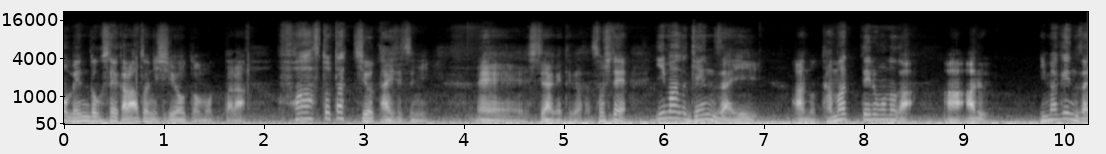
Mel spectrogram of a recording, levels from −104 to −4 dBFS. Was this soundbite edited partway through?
no; 0 cuts

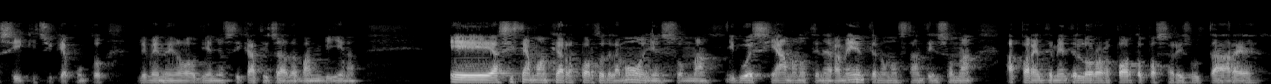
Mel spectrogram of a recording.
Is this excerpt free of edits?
yes; 0 cuts

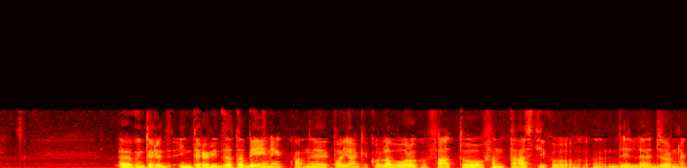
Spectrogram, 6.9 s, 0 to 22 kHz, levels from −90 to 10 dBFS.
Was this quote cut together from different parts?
yes; 1 cut; at 3.3 s

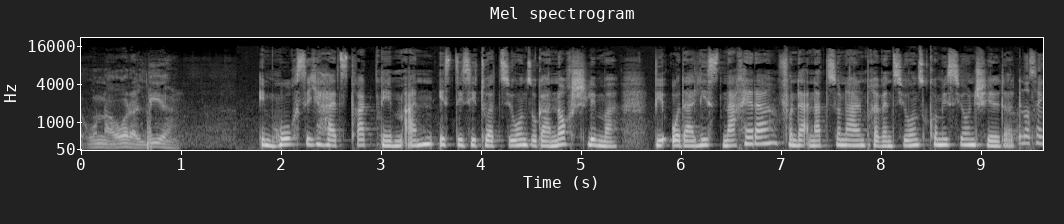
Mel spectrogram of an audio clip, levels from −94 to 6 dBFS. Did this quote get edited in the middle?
no; 0 cuts

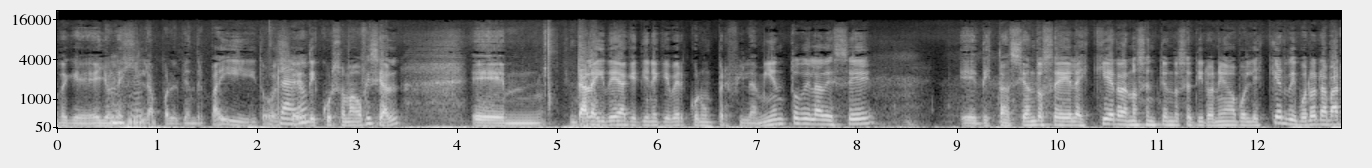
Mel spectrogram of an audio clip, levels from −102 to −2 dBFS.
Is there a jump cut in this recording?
no; 0 cuts

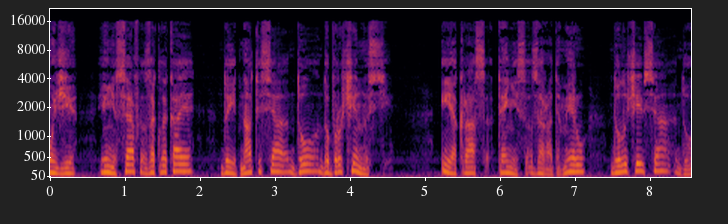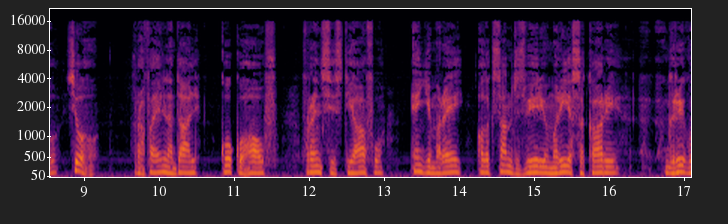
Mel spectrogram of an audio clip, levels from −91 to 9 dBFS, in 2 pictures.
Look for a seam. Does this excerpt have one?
no; 0 cuts

